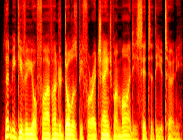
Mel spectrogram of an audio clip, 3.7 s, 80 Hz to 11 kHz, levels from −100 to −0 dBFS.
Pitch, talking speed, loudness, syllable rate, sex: 100 Hz, 295 wpm, -19 LUFS, 7.2 syllables/s, male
